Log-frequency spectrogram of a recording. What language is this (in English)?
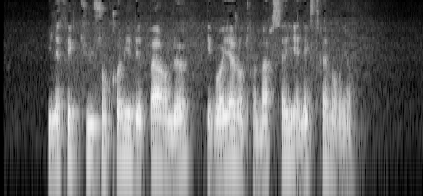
French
